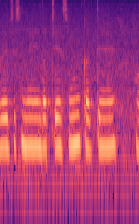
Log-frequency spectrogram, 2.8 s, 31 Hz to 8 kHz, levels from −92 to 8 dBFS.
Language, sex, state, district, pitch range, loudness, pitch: Hindi, male, Punjab, Kapurthala, 215-220 Hz, -14 LUFS, 215 Hz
